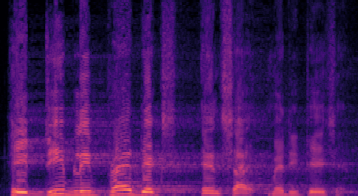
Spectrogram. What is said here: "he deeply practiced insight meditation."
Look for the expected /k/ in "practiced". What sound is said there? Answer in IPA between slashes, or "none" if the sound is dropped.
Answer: none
